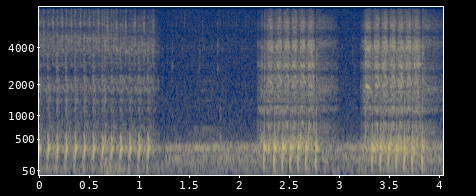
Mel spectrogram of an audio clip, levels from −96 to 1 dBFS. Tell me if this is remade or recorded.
remade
